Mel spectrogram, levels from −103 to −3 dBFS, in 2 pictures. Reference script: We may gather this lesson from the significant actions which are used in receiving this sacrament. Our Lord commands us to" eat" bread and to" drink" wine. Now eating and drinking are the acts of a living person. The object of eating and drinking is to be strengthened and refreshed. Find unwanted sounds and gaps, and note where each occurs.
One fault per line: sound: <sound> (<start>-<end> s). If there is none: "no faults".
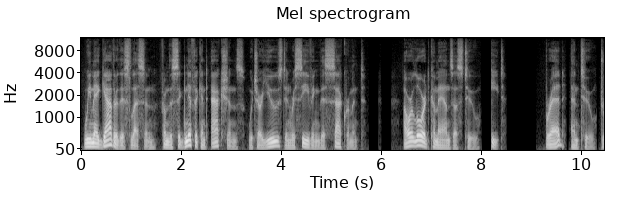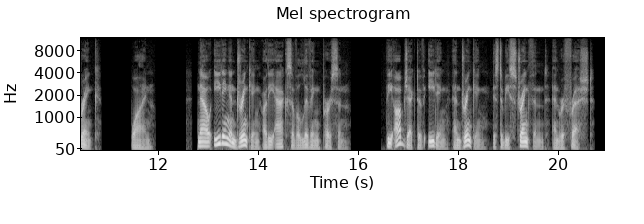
no faults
